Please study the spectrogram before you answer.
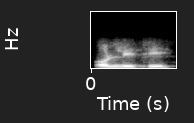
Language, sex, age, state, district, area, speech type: Hindi, male, 30-45, Rajasthan, Jaipur, urban, conversation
